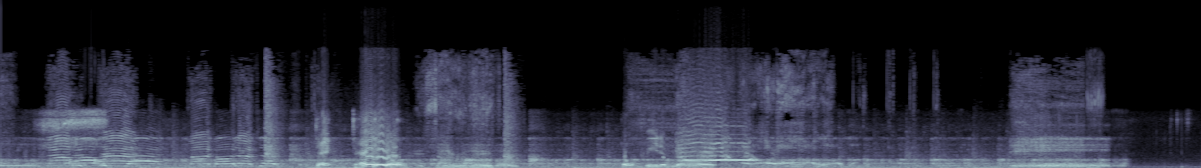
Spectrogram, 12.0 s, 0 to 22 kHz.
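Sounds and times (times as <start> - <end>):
loud guttural growl: 7.1 - 8.7.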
